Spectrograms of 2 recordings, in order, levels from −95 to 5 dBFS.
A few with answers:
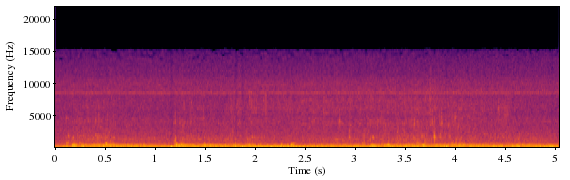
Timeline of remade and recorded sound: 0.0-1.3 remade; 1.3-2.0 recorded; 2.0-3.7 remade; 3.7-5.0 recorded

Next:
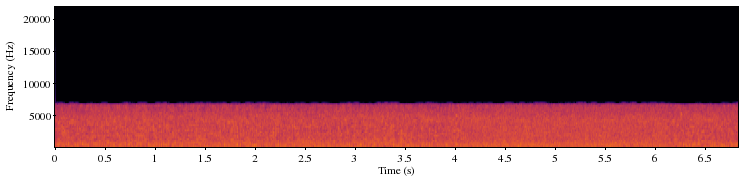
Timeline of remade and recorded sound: 0.0-4.1 remade; 4.1-6.1 recorded; 6.1-6.8 remade

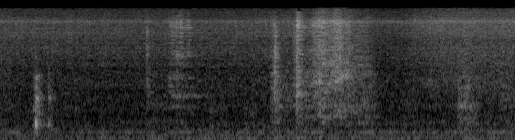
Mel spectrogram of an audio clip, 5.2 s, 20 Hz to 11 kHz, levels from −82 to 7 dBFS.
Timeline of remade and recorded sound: 0.0-2.0 recorded; 2.0-5.2 remade

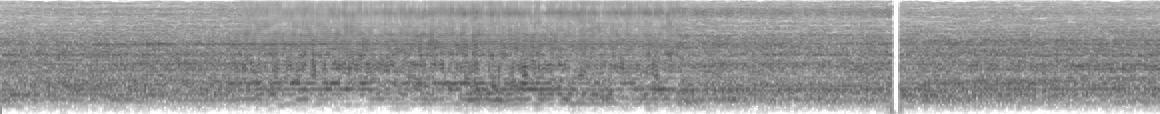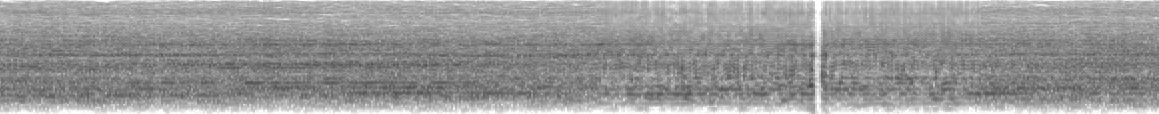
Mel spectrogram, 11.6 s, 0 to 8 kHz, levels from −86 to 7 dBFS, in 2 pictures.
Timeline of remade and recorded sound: 0.0-1.2 recorded; 1.2-3.4 remade; 3.4-8.8 recorded; 8.8-10.7 remade; 10.7-11.6 recorded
